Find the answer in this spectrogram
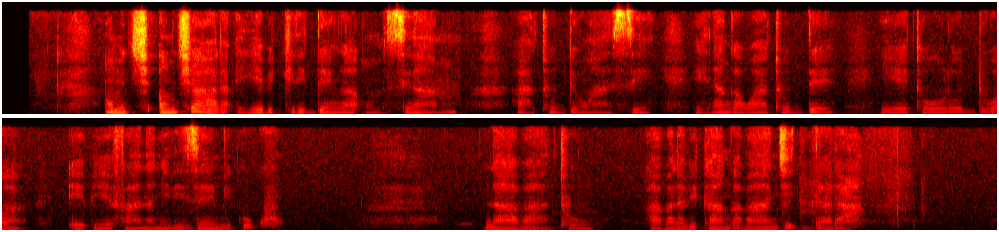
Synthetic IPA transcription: omucaːlaʔe̞je̞ːβikːiɾidːe̞ŋɡaʔo̞musiɾamu | atʰudːe̞waːnsieɾaŋɡawaːtʰudːe̞je̞ːtʰo̞ːlo̞dːwa | e̞βje̞ːfaːnaɲiɾize̞ːmiɡukʰu̥ | naːβaːntʰu | aβalaβikʰaŋɡaβaːɲɟidːala

